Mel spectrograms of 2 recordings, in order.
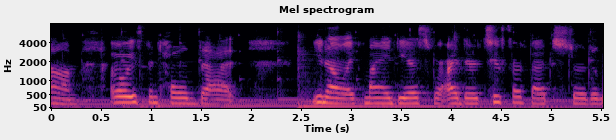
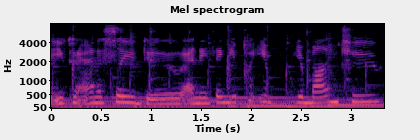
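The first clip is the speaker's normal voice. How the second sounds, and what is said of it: Weird put-on accent. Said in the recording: “I just said that in like a weird accent.”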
